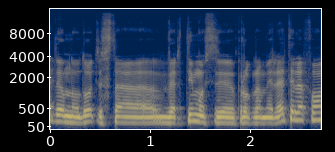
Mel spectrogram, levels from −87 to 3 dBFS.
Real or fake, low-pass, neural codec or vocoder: real; 14.4 kHz; none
